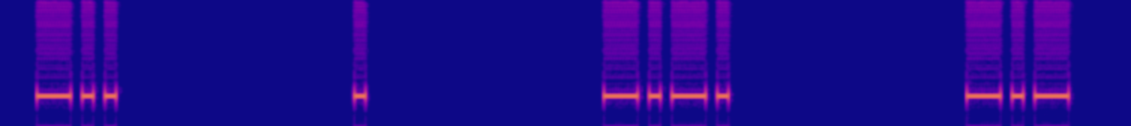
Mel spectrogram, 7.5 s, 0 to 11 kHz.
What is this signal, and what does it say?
Morse code, heard as a keyed tone, about 16 wpm, spaced as for 5 wpm, 800 Hz. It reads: DECK
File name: Prefixes / By First Letter / Ds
